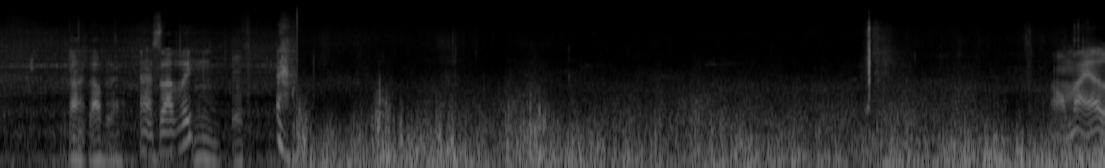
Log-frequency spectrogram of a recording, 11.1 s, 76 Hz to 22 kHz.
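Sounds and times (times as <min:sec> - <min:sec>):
wind buffeting microphone: 0:00.0 - 0:11.0
golf club striking ball: 0:08.6 - 0:09.1.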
